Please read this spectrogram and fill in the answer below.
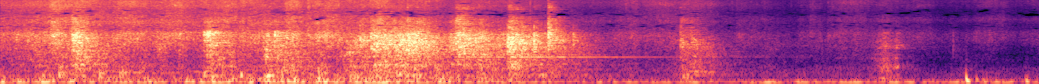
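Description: Young Zwartbles and Suffolk ewes shuffling and jostling in a pen, rustling their straw bedding. It is loudest for the first three seconds, then fades.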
